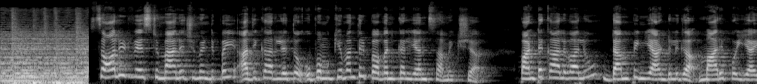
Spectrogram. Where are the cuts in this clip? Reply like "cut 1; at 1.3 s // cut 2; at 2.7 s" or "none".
cut 1; at 0.9 s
